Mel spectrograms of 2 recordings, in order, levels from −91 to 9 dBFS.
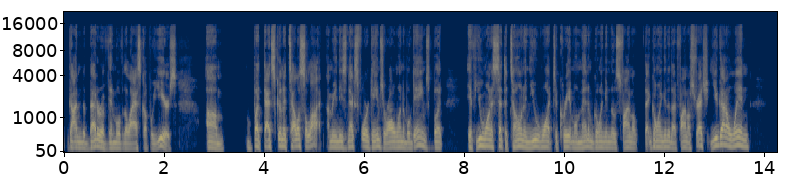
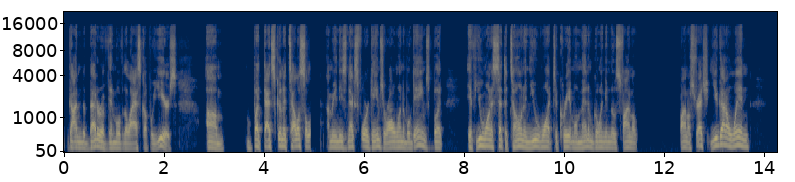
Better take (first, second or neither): first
